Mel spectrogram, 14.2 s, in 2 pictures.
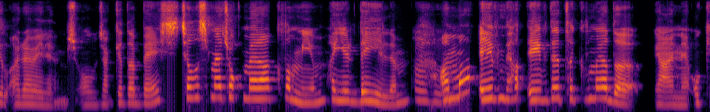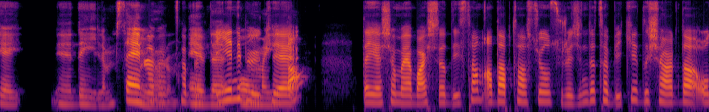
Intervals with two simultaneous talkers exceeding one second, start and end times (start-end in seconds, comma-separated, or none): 8.6-10.1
